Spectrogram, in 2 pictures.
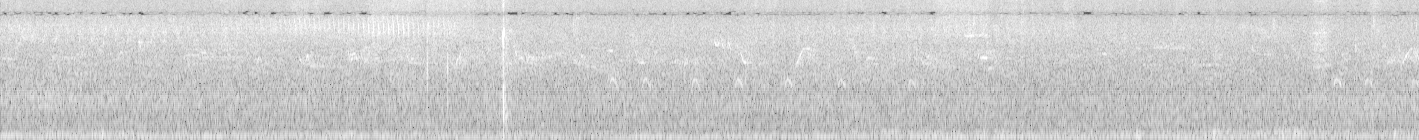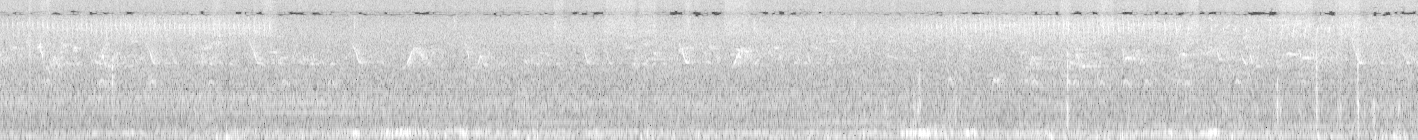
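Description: Quiet outdoor ambience: a low steady hum with faint, repeated short chirps in the background. There is a single sharp click about five seconds in, and a few soft low thumps in the second half.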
